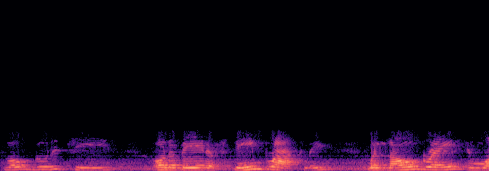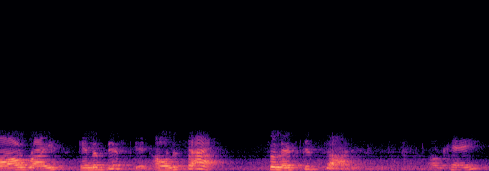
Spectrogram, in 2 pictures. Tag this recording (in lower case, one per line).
speech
